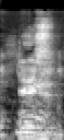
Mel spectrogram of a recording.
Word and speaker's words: Huron: Yeah, Huron. There are people in Huron pronounce it Huron. Huron, yeah. Like, urine.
